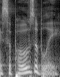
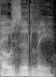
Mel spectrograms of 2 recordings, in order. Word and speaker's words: supposedly: supposedly who says that supposedly kinds of people say supposably no yes nobody we know i want you to listen for these supposedly they're being said far and wide supposedly is of course the right way to say it but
